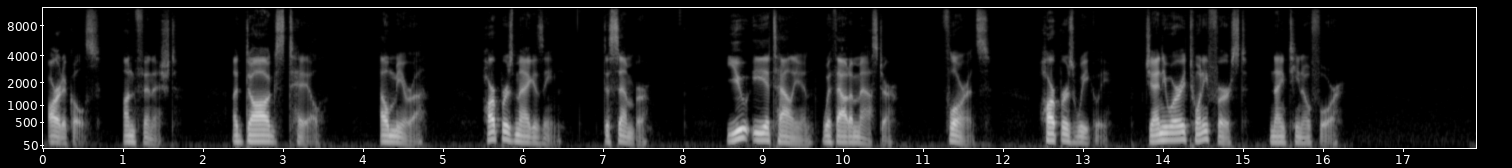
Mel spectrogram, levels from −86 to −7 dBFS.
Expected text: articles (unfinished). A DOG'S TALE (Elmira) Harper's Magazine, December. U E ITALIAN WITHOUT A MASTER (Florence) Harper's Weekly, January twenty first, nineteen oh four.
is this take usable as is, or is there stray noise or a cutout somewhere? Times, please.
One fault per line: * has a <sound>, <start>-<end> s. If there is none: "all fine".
all fine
